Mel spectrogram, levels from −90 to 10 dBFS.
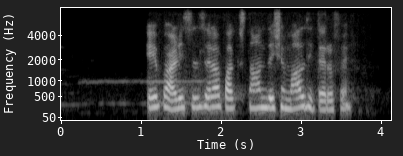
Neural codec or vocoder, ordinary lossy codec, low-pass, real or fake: vocoder, 44.1 kHz, 128 mel bands every 512 samples, BigVGAN v2; Opus, 16 kbps; 7.2 kHz; fake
